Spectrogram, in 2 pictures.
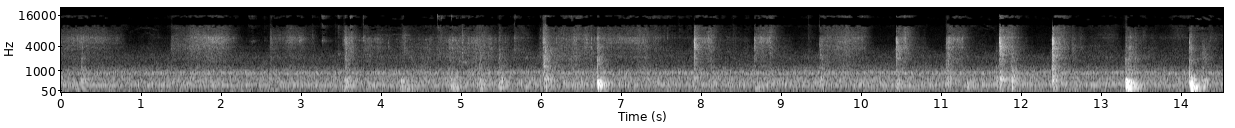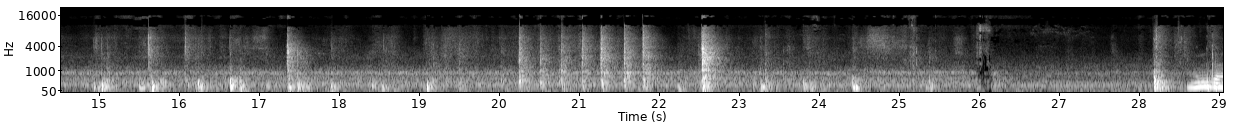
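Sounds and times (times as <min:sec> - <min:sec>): broom sweeping floor: 0:00.0 - 0:21.0, 0:23.2 - 0:26.1
footsteps: 0:23.2 - 0:26.2.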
